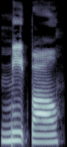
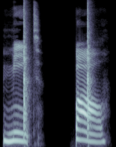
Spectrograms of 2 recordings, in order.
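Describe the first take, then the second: First: Said in the usual way. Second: "Meat. Ball." as two separate beats, pitched low; split into syllables. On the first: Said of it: "say the syllables in the words". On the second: Shown as a demonstration. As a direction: break meatball into "Meat", pause, "Ball". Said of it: "Listen as I clap and say the syllables in the words".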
